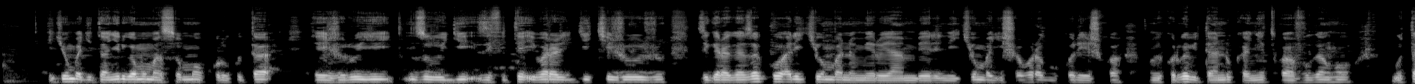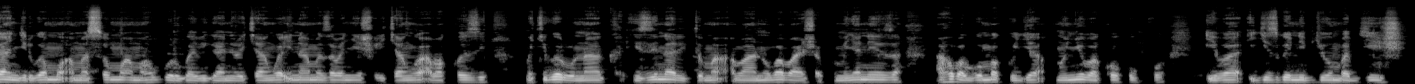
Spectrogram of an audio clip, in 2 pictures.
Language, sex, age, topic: Kinyarwanda, male, 25-35, education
